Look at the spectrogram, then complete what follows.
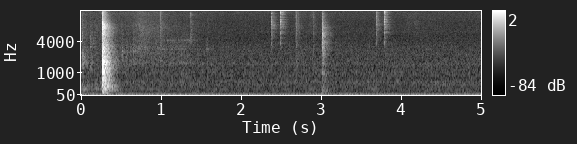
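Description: A sharp click about a third of a second in, then a fainter click about three seconds in, with a few light ticks around it.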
